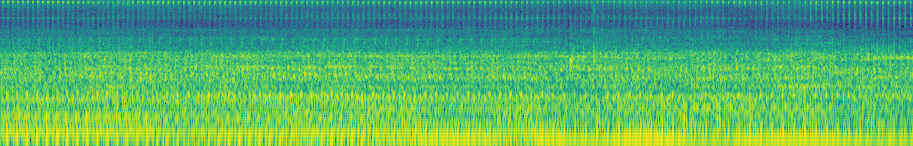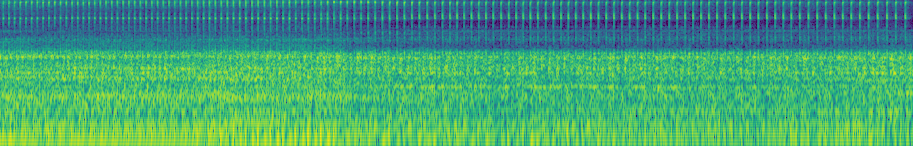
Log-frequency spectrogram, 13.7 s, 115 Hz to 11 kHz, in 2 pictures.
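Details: 2011 Kawasaki Vulcan 900 at idle: light irregular knocking over the twin's beat, traced to the pulley cover area; noise persisted after checking valve cover and starter clutch.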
